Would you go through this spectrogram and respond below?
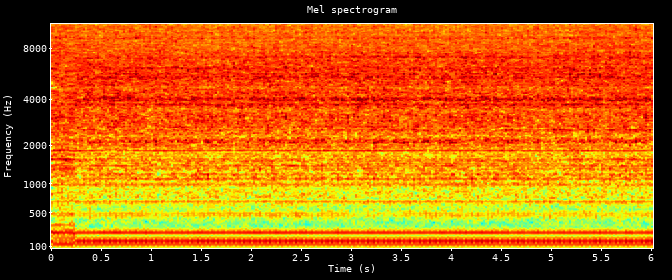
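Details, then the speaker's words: Trash-picked 2005 Craftsman 5600 W generator, 10 HP Briggs & Stratton, heat gun load, choke off: a steady run at a fairly even pace with slight sputtering; the carburetor might need more cleaning. "You might hear that sputtering. The carburetor might need some more cleaning."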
